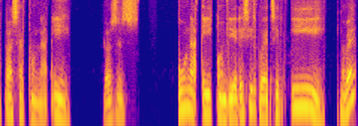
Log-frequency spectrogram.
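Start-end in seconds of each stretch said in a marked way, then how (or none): 3.9-4.3 "I" held for two beats; lengthened vowel. Shown as a demonstration. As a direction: stretch the "I" in one unbroken sound. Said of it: "Voy a alargar".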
